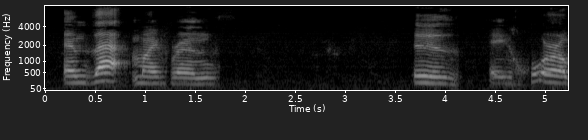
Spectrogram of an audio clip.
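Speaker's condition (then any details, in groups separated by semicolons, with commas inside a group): Cerebral palsy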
